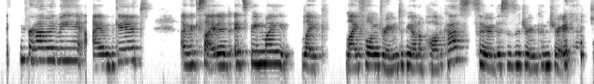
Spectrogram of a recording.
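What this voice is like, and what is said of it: Beautiful accent. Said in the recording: “You have such a beautiful accent. I could just hear you talk all day.”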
